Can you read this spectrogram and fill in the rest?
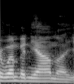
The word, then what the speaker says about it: Wembanyama: How do you say his last name? – Victor Wembanyama, yeah.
